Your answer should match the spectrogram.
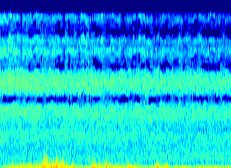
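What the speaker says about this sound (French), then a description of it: "Une bonne rafale de vent." Strong south-east wind gusting at night, a deep low roar buffeting the microphone in uneven surges, close and rumbling with no voices.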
